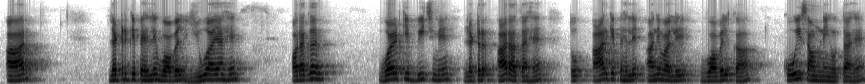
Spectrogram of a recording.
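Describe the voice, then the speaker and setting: A man teaching English pronunciation in Hindi, explaining rules patiently and repeating example words slowly for contrast. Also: high voice. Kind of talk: slow, deliberate explanatory lesson.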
